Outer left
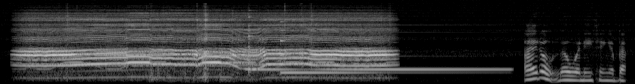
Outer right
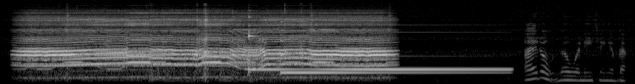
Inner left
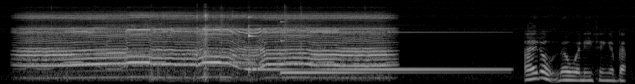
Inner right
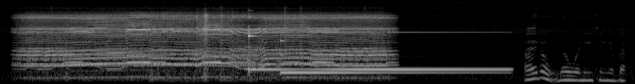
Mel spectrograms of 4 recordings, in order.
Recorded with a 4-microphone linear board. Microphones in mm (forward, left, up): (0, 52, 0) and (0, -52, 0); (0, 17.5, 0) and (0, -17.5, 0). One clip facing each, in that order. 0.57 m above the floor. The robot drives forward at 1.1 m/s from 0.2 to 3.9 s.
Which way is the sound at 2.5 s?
15° right (ahead or behind).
